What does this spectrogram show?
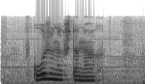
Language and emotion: Russian, neutral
